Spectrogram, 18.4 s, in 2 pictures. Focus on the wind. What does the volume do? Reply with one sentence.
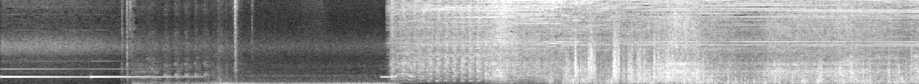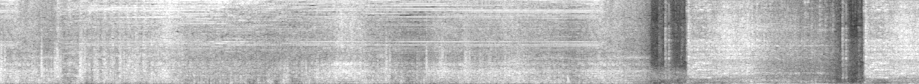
The loudness of the wind goes down.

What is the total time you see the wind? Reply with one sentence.
You can hear the wind for 13 seconds altogether.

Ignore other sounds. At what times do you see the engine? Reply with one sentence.
You can hear the engine from 0.0 to 18.3 s.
